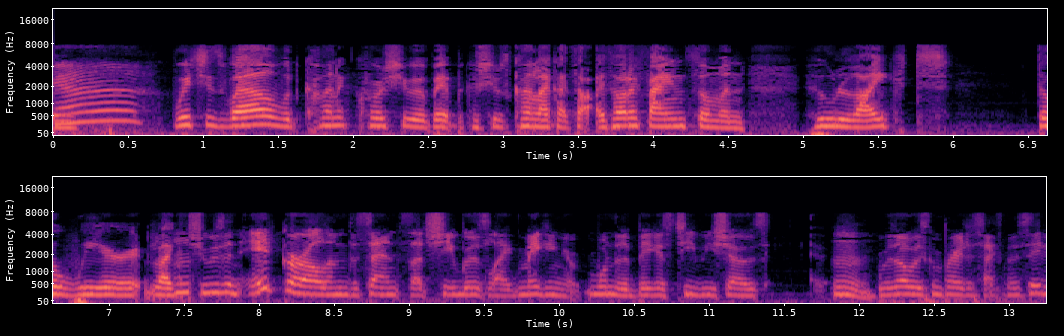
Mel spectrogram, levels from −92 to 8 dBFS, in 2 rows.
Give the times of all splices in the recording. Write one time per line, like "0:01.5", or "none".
0:07.5
0:12.1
